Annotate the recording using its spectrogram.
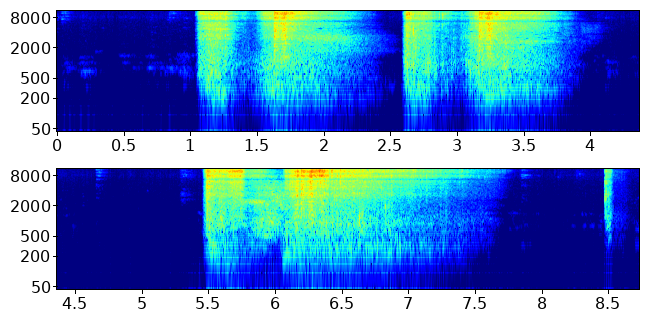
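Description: A hammer swings in a whooshing sweep of energy.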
